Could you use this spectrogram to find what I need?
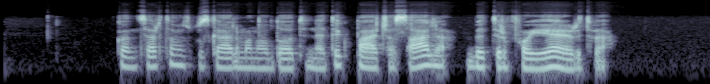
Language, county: Lithuanian, Kaunas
